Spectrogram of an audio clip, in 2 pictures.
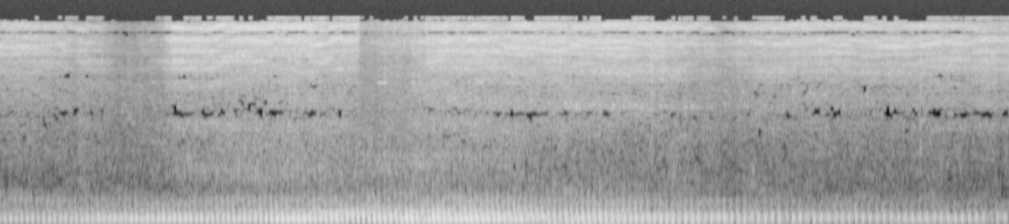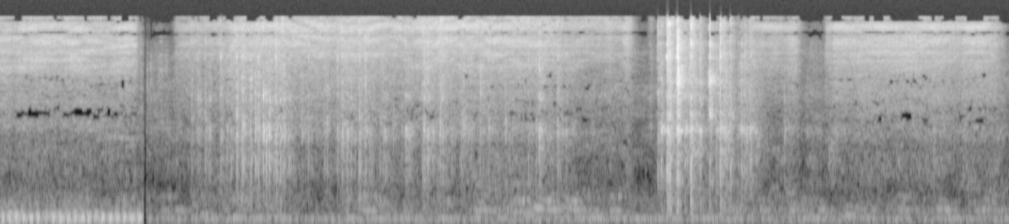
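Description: A small engine running steadily, rising a little in level and then easing, and shut off abruptly a little past halfway. A few light knocks and clatters follow, the sharpest near the end.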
